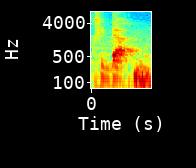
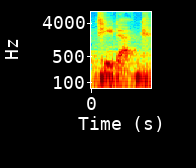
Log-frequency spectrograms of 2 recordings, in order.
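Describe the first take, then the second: First: The final K sound is not clearly released. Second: The final K sound is clearly pronounced. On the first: "whereas Indonesians" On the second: "there's a K at the back"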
